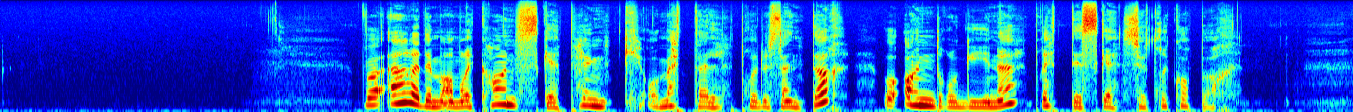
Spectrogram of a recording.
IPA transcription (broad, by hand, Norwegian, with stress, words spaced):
ˈʋɑː ˈæːɾ ˈdeː ˈmeː ɑməʁɪˈkɑːnskə ˈpœŋk ˈoː ˈmɛtl̩pʁʊdʉˌsɛntəʁ ˈoː ɑndʁʊˈɡyːnə ˈbʁiːtɪskə ˈsʉtʁəˌkɔpəʁ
